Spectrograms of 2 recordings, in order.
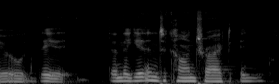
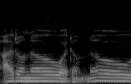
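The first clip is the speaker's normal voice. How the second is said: mimicked crying voice, slower; 4 dB louder than usual. Retelling a woman's answer when asked to hang in there, imitating someone crying. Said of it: "And she's crying".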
